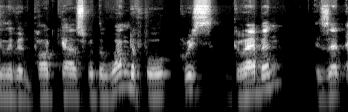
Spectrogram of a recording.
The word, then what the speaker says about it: Cris Graebin: And you're watching the Get Busy Living podcast with the wonderful Chris Grabbin. Is that how you pronounce it?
